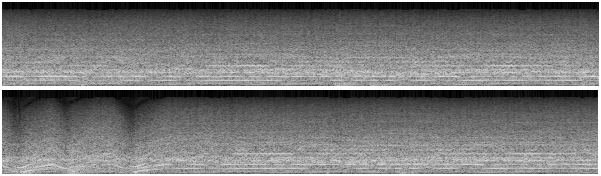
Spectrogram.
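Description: Tyres screech and squeal as a car spins in circles.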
